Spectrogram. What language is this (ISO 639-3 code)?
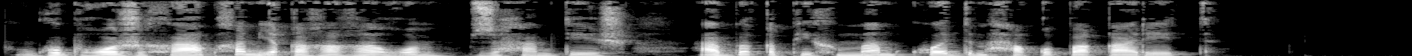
kbd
